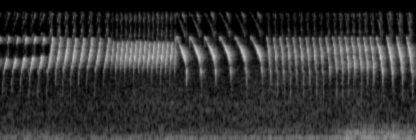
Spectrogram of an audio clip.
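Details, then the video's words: Canary singing for training other canaries: continuous fast high trills at two pitches, breaking into sweeping downward slurs, then resuming a rapid rolling trill. "The most popular canary training | Play now, your canary will sing a lot"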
